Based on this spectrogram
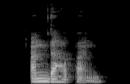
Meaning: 1. blindness 2. darkness 3. shortsightedness
- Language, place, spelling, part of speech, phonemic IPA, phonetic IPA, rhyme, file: Hindi, Delhi, अंधापन, noun, /ən.d̪ʱɑː.pən/, [ɐ̃n̪.d̪ʱäː.pɐ̃n], -ən, LL-Q1568 (hin)-अंधापन.wav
